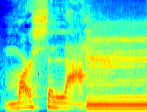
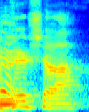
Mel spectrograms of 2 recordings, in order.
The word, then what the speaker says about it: Mahershala: I can never pronounce this nigga's name right. It's Marshala. It was at this moment that he knew. He fucked up. Marshala Ali. What the fuck was that? Mahershala.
